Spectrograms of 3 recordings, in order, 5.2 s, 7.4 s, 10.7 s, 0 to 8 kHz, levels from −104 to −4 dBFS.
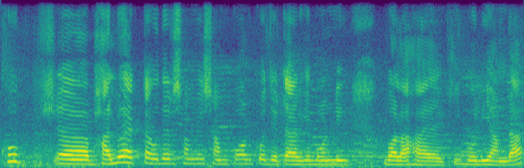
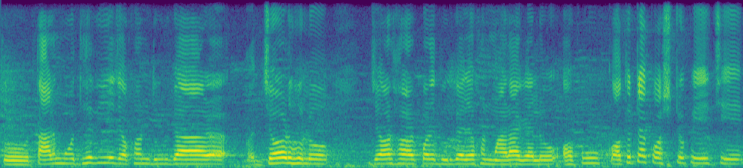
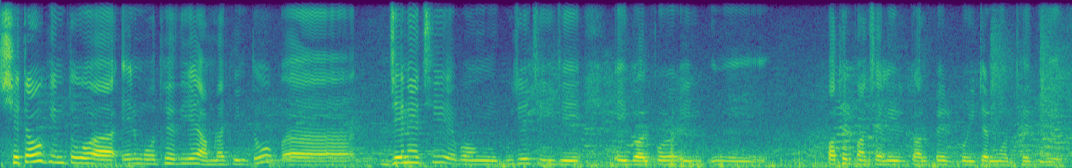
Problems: constant background noise, continuous background conversations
